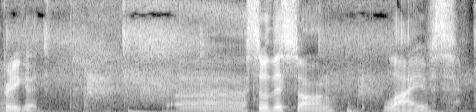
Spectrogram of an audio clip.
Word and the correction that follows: Levi's: It's Levi's. It's actually it's them being corporate capitalist sellouts even more. It's Levi's is actually how it's pronounced.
